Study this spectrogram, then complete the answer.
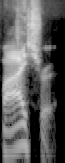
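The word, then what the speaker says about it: מעשר: You can find this in numbers 18 and 21 and Malachi 3:es 8-10 means 10th in Hebrew and it's pronounced maishra 10% of every penny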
